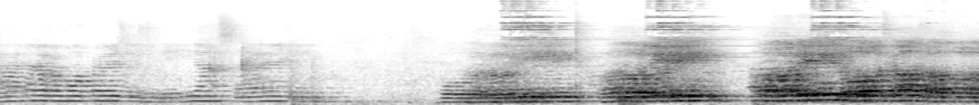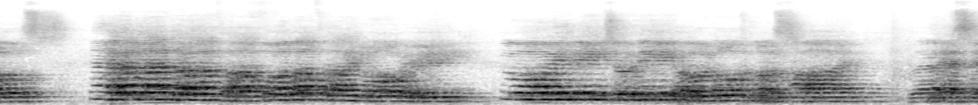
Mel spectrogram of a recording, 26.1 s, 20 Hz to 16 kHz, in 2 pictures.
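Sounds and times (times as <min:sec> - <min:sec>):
voices chanting: 0:05.9 - 0:26.0.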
